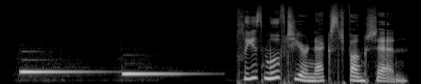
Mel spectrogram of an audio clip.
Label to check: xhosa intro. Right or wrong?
Wrong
